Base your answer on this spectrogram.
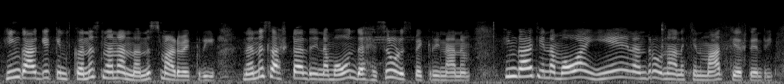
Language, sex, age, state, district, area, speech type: Kannada, female, 18-30, Karnataka, Dharwad, rural, spontaneous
